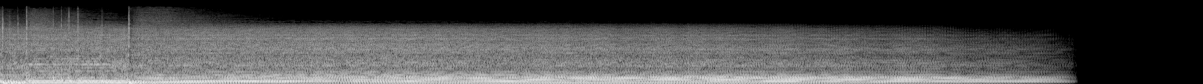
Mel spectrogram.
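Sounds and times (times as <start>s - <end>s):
distorted guitar and bass chord: 0.0s - 10.8s.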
